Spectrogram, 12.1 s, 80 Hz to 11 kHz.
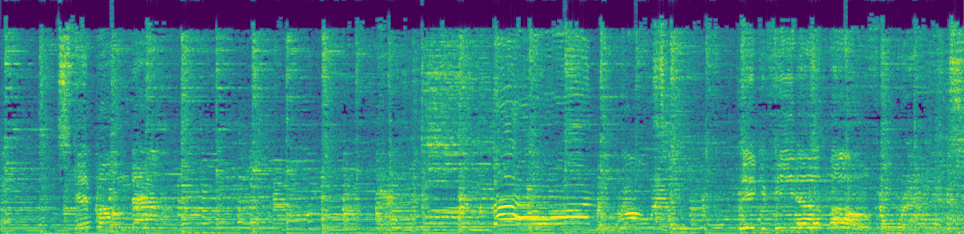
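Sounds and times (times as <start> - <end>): live funk band playing: 0.0 - 12.0.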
